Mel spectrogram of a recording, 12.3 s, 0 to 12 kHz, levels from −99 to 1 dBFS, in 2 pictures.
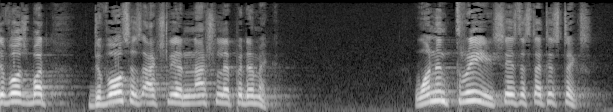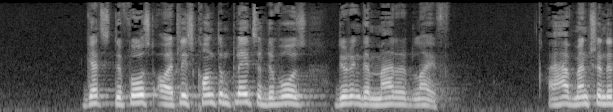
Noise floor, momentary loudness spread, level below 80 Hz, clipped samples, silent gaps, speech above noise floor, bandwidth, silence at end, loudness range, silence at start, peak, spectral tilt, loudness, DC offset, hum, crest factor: -61 dBFS; 13 LU; -60 dBFS; under 0.1%; none; 43 dB; 11.5 kHz; 0 s; 3 LU; 0 s; 0 dBFS; -5 dB/octave; -19 LUFS; under 0.1%; none; 20 dB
